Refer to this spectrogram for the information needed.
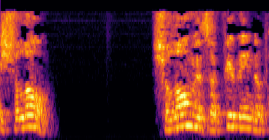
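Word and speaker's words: shalom (שָׁלוֹם): When we look at these four letters, the shin, it pronounces as sh, the lamed is pronounced like an L, the vav is silent, and the M is pronounced like an M. That's where we get the word shalom.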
